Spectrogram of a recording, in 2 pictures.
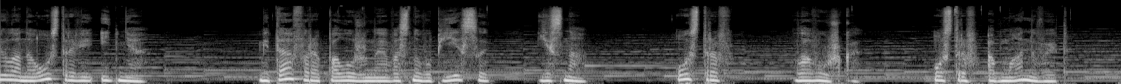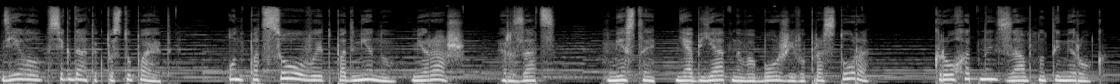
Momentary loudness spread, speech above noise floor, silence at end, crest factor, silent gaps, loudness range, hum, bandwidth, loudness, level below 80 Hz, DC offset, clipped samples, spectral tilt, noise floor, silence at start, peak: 21 LU; 21 dB; 0 s; 12 dB; none; 4 LU; none; 16.5 kHz; -13 LUFS; -40 dBFS; 0.5%; under 0.1%; -5.5 dB/octave; -33 dBFS; 0 s; -2 dBFS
